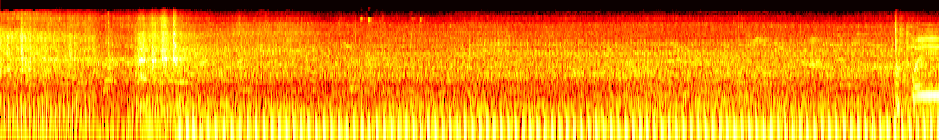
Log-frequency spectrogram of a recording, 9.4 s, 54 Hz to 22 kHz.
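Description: A Bajaj Dominar 400 motorcycle engine runs with a loud, steady, rapid thrum from close by, its beat holding even after a brief dip at the start, with a voice talking over it.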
